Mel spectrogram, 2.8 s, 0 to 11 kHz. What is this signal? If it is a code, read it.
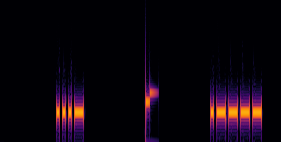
Morse code, heard as a keyed tone, about 40 wpm, 700 Hz. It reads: V 1
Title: Single Letter-Number - Rapid-Fire 40wpm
